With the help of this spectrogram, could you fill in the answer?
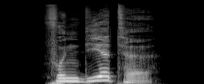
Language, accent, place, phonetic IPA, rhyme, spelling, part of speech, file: German, Germany, Berlin, [fʊnˈdiːɐ̯tə], -iːɐ̯tə, fundierte, adjective / verb, De-fundierte.ogg
- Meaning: inflection of fundiert: 1. strong/mixed nominative/accusative feminine singular 2. strong nominative/accusative plural 3. weak nominative all-gender singular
